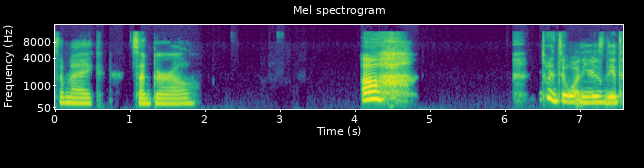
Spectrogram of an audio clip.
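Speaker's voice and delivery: weepy, tearful, emotional crying voice. Recalling a moment twenty-one years ago, the speaker is crying. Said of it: "and I'm still crying".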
